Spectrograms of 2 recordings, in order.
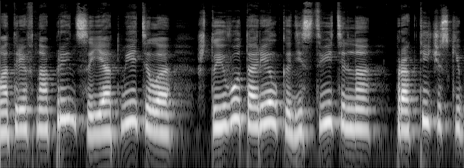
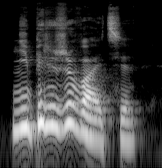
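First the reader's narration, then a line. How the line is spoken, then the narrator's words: Laughing. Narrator (Russian): рассмеялась императрица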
